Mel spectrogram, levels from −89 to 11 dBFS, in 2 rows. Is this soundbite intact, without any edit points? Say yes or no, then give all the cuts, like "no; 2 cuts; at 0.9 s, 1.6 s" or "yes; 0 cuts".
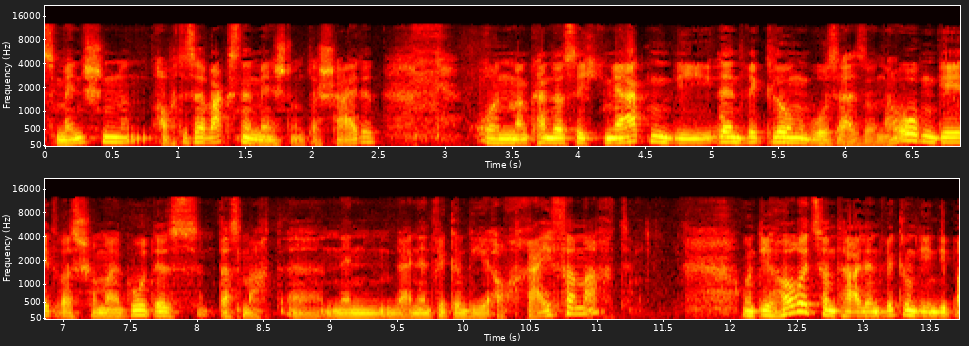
no; 2 cuts; at 4.2 s, 5.1 s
